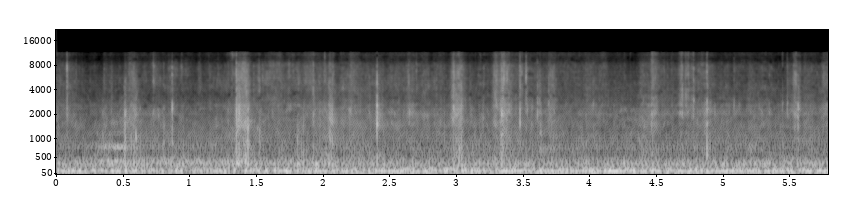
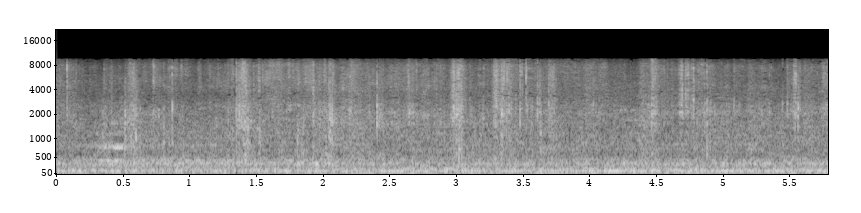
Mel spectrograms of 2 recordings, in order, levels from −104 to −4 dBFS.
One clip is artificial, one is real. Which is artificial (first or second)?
first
